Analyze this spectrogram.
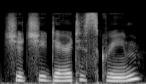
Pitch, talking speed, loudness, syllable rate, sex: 185 Hz, 205 wpm, -16 LUFS, 3.7 syllables/s, female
